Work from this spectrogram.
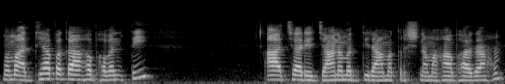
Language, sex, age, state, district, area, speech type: Sanskrit, female, 30-45, Telangana, Mahbubnagar, urban, spontaneous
